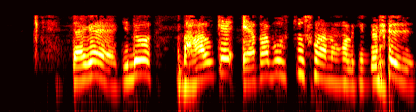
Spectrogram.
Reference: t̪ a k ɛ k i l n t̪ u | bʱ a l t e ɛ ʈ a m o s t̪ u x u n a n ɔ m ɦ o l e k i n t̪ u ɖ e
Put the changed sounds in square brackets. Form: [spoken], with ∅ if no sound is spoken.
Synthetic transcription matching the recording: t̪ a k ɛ k i [∅] n t̪ u | bʱ a l [k] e ɛ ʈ a [b] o s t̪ u [ʃ] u n a n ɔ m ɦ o l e k i n t̪ u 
